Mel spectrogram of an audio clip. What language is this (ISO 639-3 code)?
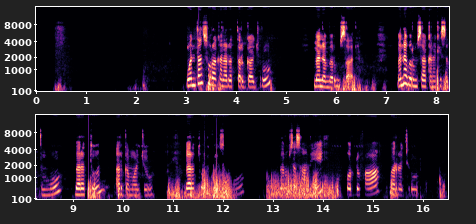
orm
